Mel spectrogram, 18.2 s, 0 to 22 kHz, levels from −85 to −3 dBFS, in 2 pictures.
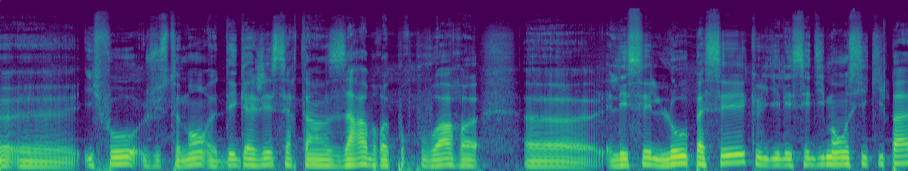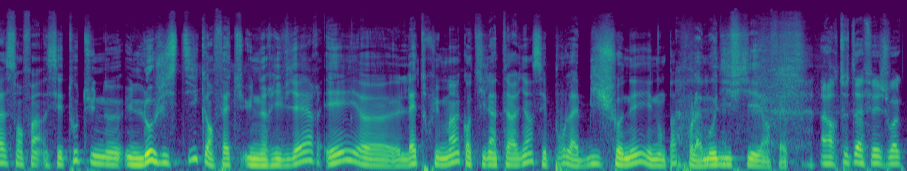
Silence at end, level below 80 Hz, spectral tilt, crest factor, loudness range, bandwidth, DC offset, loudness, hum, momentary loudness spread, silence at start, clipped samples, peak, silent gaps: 0.05 s; -42 dBFS; -6 dB/octave; 20 dB; 3 LU; 16.5 kHz; under 0.1%; -23 LUFS; none; 8 LU; 0 s; under 0.1%; -2 dBFS; none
